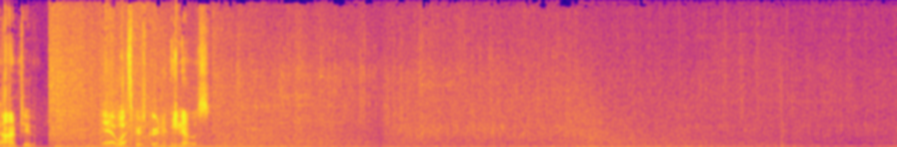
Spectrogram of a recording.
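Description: A fire roars steadily.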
